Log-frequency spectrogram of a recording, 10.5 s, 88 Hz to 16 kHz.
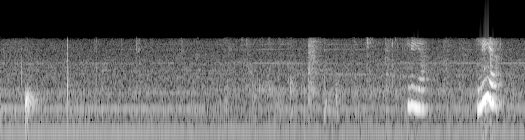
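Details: Leah, a six-week-old black, white and tan tricolour female English Springer Spaniel puppy, filmed 5/11/09 indoors: a few short, high whimpers and a rising-falling squeal near the end, over steady mains hum and faint room noise.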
